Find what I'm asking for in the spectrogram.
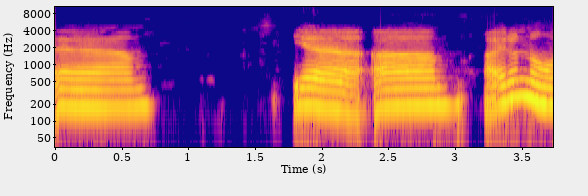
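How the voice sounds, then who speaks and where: A woman talks with a non-native accent at a fairly low pitch. Her intonation stays fairly even. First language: not English. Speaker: former coaching student. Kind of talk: testimony. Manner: halting.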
